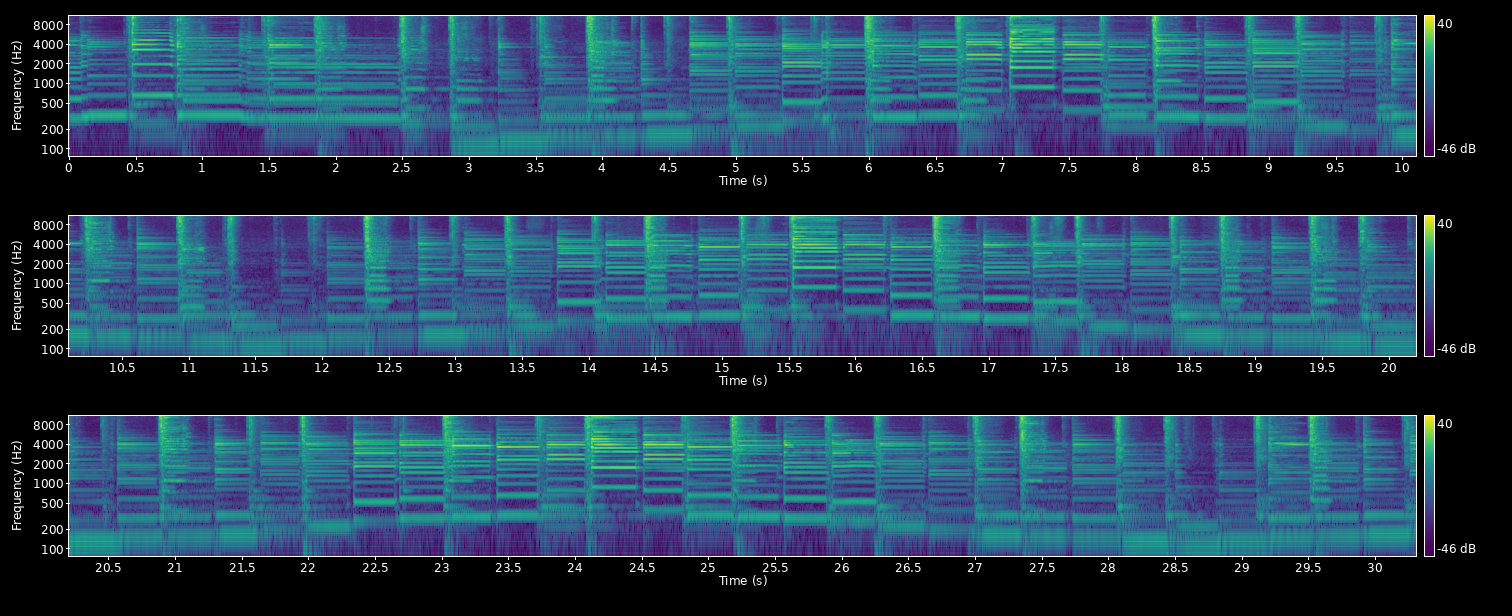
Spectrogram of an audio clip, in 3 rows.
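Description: Clean electric guitars playing a 12-bar blues shuffle in A: a boogie riff on the low strings climbs and falls over and over. From about halfway through, a second guitar plays notes of the A blues scale, the pentatonic with an added flat five, over the backing.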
